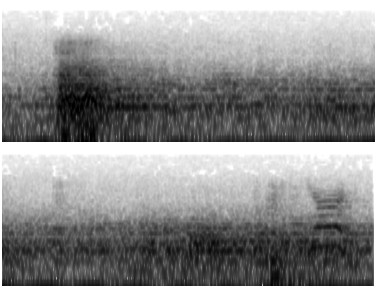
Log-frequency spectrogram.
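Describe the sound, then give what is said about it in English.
A sudden loud crack of thunder from a lightning bolt striking a cliff beside a burial ground bursts out near the start, then fades into a low, steady rumble, with faint voices murmuring toward the end. “A real granddaddy of a lightning bolt hit the cliff just now right beside the burying ground.”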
